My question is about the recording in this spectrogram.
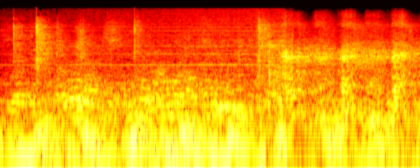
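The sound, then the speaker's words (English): Muffled, thumping bass music carries through from a disco festival next door, a steady low pulse running under people talking. “But while we're sawing away here, you can still hear the irritating thumping coming from the Disco Fest next door.”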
